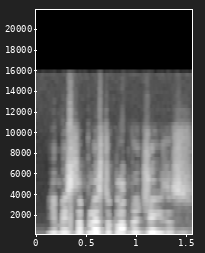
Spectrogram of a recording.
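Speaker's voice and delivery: normal talking voice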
